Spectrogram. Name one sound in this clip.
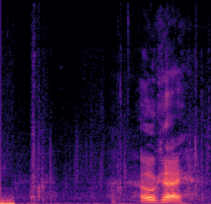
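A young man speaks close by in a calm voice.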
